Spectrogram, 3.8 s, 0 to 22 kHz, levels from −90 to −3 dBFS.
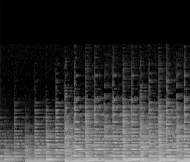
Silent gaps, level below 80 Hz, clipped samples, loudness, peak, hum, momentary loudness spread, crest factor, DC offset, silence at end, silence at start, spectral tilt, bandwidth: none; -56 dBFS; under 0.1%; -24 LUFS; -10 dBFS; none; 9 LU; 14 dB; under 0.1%; 0 s; 0 s; -4 dB/octave; 15 kHz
